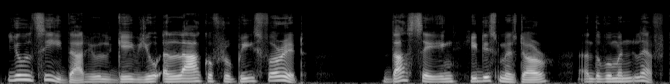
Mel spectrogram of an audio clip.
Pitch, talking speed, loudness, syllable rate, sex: 140 Hz, 205 wpm, -20 LUFS, 4.9 syllables/s, male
